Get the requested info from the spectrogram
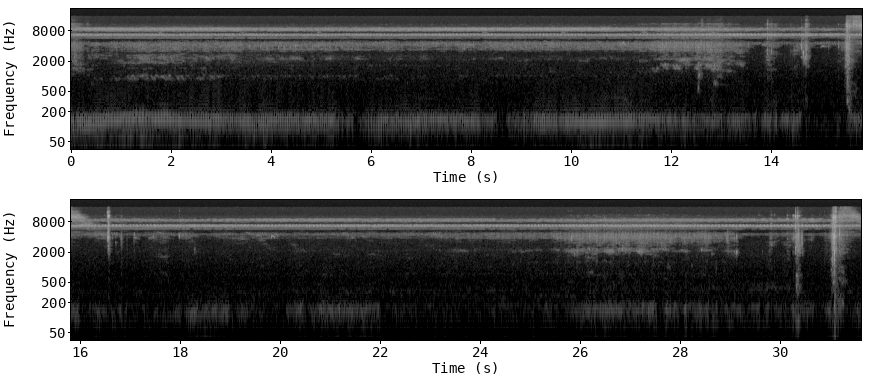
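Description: A steady, high-pitched insect chorus runs throughout. A low hum is heard over the first dozen seconds or so, and a few sharp clicks come about halfway through.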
